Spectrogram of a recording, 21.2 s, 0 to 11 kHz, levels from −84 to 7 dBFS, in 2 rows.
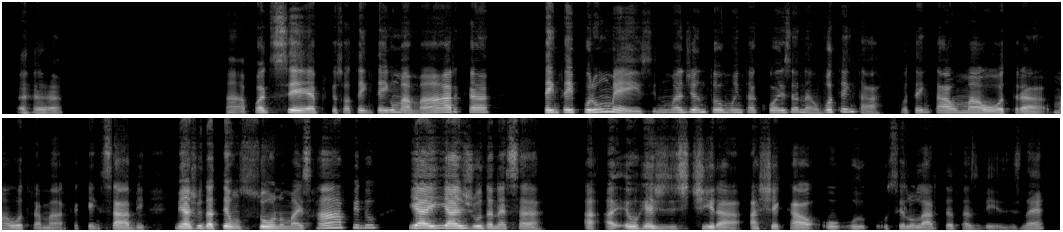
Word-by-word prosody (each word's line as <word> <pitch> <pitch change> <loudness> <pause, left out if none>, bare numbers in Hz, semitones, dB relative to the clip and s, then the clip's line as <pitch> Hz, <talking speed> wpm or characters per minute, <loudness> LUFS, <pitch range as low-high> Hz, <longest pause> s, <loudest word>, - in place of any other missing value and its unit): Aham. 165 -4 -10 1.7
Ah 190 0 -11
pode 205 -1 -2
ser, 210 -1 +7
é 185 -1 +3
porque 190 - -16
eu - - -11
só 190 -1 -9
tentei 195 +1 -5
uma 205 -4 -3
marca, 220 +6 -2 0.5
tentei 215 +2 +5
por 220 0 +5
1 245 +3 +2
mês 170 - -2
e - - -17
não 215 +1 -14
adiantou 220 0 -2
muita 215 0 -10
coisa 210 0 -7
não. 200 -6 -10
Vou 220 +5 -1
tentar, 255 +3 -9 0.2
vou 195 - -17
tentar 205 -2 -7
uma 185 -2 -5
outra 170 -4 -4
uma 175 -4 -13
outra 170 +1 -6
marca, 155 - -14
quem 170 0 -13
sabe 150 -3 -3 0.3
me 205 - +3
ajuda 205 0 +6
a - - -5
ter 205 0 +6
um 205 0 -1
sono 190 -2 +2
mais 175 -1 -6
rápido 260 +4 -2 0.3
e 245 - +6
aí 230 +1 +9
ajuda 210 -3 +5
nessa 185 -6 -6 0.4
a - - -5
a - - -2
eu 195 -1 +2
resistir 185 -2 -2
a 150 -3 -3
a 185 - -7
checar 170 -5 -4
o 185 +1 -10
o - - -36 0.2
o - - -17
celular 170 -3 -8
tantas 165 -2 -13
vezes, 140 -2 -21
né? 180 +5 -10
195 Hz, 165 wpm, -23 LUFS, 175-220 Hz, 1.7 s, aí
